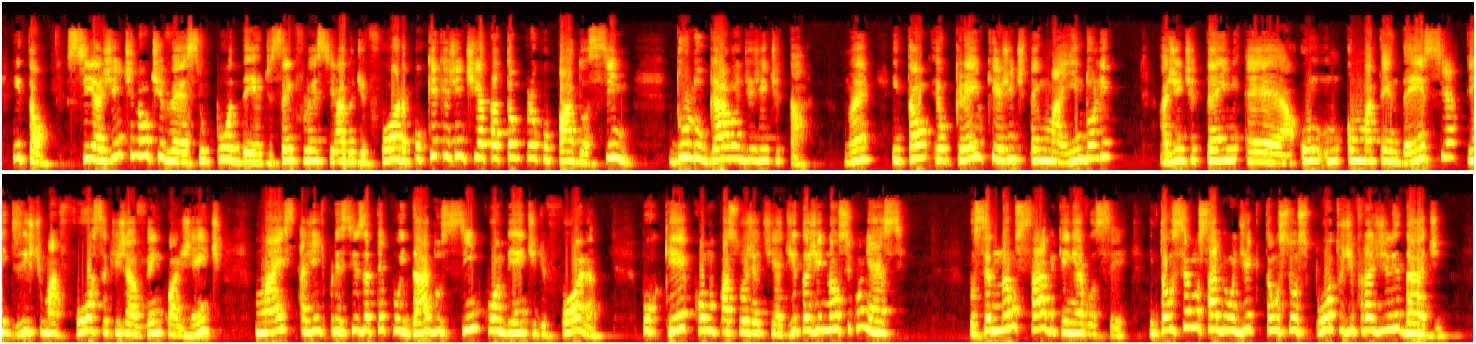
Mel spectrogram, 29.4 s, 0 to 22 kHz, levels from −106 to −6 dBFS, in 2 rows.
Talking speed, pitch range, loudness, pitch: 200 wpm, 235-300 Hz, -20 LUFS, 265 Hz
